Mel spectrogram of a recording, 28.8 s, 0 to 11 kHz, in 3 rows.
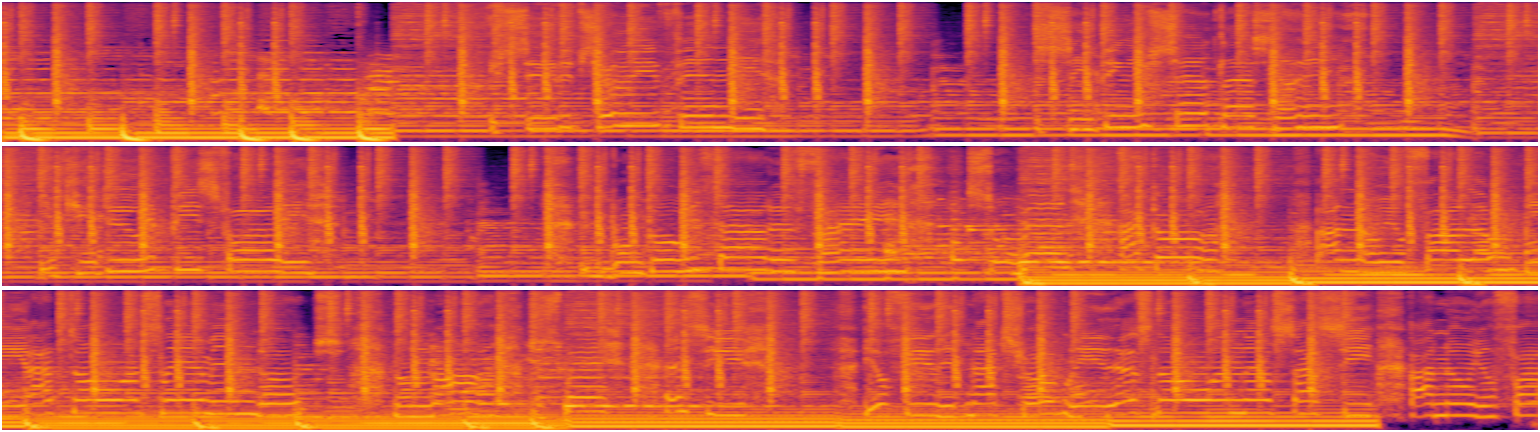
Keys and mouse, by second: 0.4 click, 1.1 middle click, 1.5 middle click, 1.8 shift+a, 4.8 middle click, 5.2 click, 5.8 click, 7.1-7.7 drag, 8.2-9.1 drag, 9.5 middle click, 10.2 middle click, 11.4 KP_1, 12.3 z, 12.8 shift+click, 13.4 click, 14.1 click, 14.6 middle click, 15.1 click, 16.3 click, 19.3 click, 20.2 click, 21.3 click, 22.6 click, 24.2 middle click, 24.8 middle click, 26.3 click, 26.8 click, 28.3 click.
